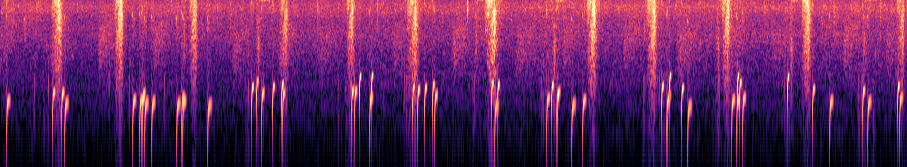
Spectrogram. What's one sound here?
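Quick popping plucks repeat rapidly as crops are harvested.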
